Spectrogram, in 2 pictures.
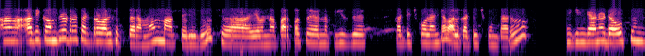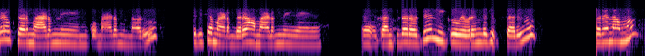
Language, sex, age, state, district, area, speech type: Telugu, female, 30-45, Andhra Pradesh, Palnadu, urban, conversation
